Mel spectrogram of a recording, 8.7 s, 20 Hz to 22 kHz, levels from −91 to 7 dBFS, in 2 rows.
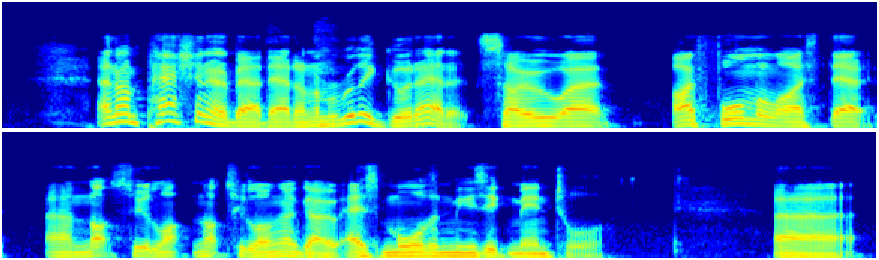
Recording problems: none

